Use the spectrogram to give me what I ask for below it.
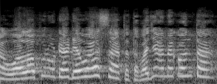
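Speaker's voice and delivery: nada tinggi menekankan kelucuan; punchline jenaka. Real, not acted. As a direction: lempar punchline dengan suara naik. Delivering the punchline to audience. (jenaka, bersemangat, suara meninggi)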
